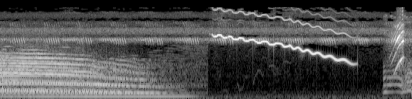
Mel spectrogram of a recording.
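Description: Cartoon sound effects: a buzzy tone sliding down in pitch for about two seconds, then a wavering whistle gliding steadily downward for about a second and a half.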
